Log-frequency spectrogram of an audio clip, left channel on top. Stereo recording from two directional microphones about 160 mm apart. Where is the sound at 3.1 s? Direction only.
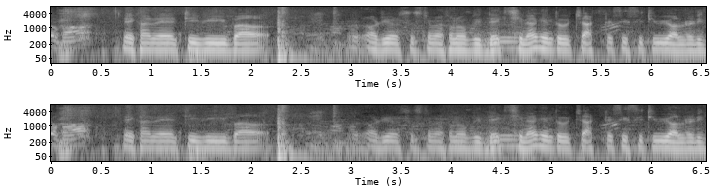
35° left (ahead or behind).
